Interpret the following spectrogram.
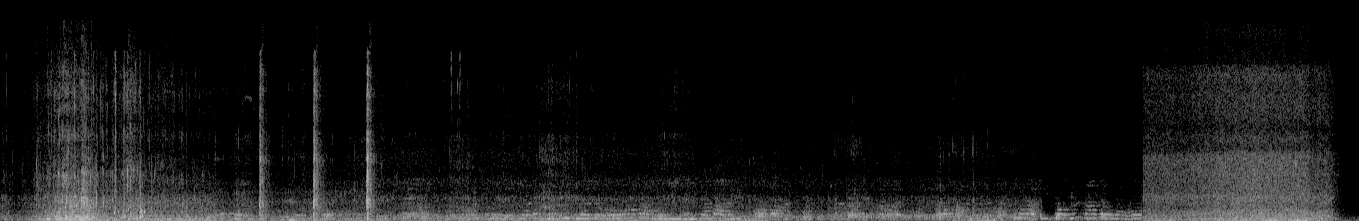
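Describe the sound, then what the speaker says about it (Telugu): Godavari floodwaters rush past the Pushkar ghat at Ramannagudem in a steady, broad roar of moving water with wind buffeting, and voices are heard faintly underneath. "రామన్నగూడెం పుష్కరఘాట్ వద్ద వరద భారీగా పెరిగింది"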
